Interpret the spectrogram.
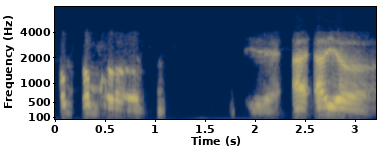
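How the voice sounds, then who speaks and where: Young woman, new orleans accent, relaxed and laughing, tinny phone call audio. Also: fairly low pitch, takes it slowly, dry recording. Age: 20s. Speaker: musician guest. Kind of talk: casual interview talk.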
